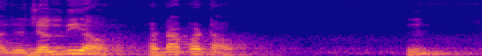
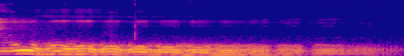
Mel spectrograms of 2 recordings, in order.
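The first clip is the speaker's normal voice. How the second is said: mocking ho ho ho; slower than usual. Mocking the fuss after quote.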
